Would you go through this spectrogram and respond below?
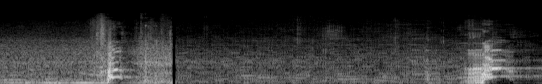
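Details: Rhodesian Ridgeback with a liver nose, trained to bark when told: two sharp single barks about four seconds apart over a low background hum.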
